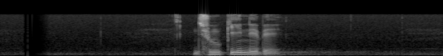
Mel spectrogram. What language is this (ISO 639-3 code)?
ben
